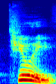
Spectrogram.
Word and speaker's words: fury: फ्यूरी, फरी और फ्यूरी दोनों पढ़ सकते हैं, हालांकि FURRY को फरी पढ़ते हैं, FURY को फ्यूरी, पर अमेरिकन ब्रिटिश इंग्लिश में उच्चारण अलग अलग होता है, तो आप इसको फ्यूरी और कभी कभी फरी भी पढ़ सकते हैं।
